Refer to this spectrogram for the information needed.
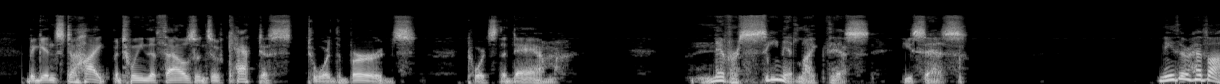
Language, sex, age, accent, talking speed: English, male, 50-69, American, 115 wpm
